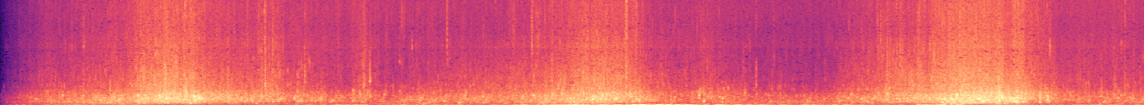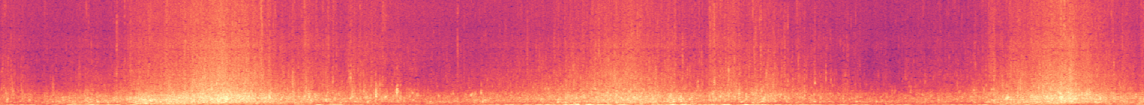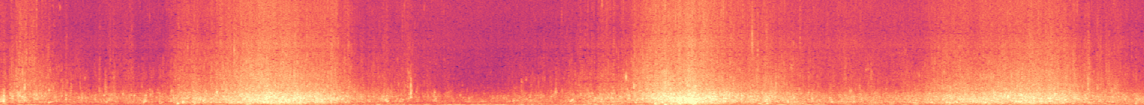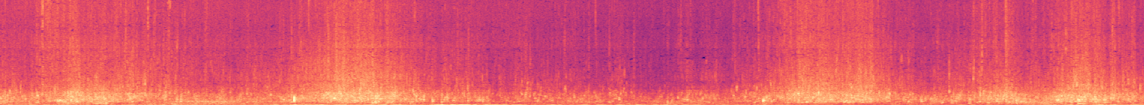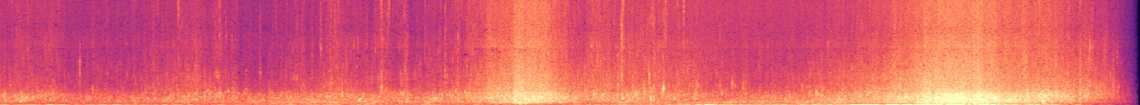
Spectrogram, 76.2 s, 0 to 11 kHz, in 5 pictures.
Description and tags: Gentle waves coming in and out with some pebbles rolling. DR-100MKII uni directional. Rycote Mini Windjammer
coast, DR-100MKII, sea, South-West-England, waves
